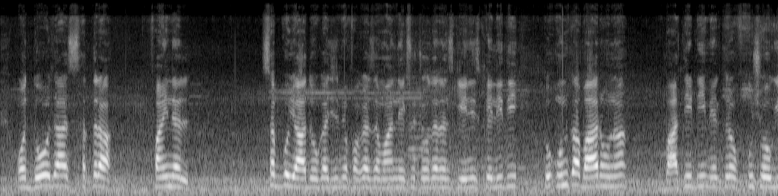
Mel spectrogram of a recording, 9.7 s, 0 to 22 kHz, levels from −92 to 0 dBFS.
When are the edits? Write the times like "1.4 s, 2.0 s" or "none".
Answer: none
